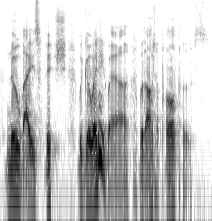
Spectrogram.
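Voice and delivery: slow, melancholy turtle voice; Mock Turtle voice. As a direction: drag it out like a sad old turtle.

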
